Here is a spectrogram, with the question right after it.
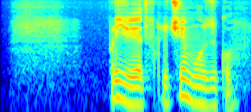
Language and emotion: Russian, neutral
